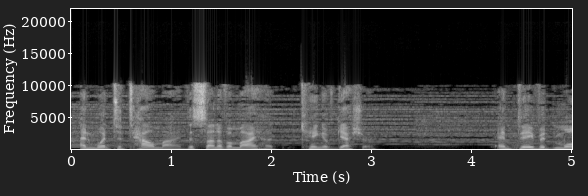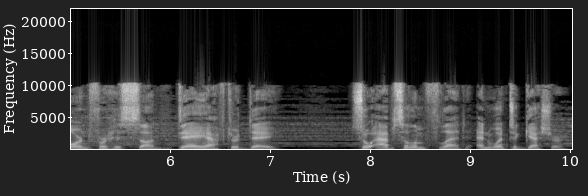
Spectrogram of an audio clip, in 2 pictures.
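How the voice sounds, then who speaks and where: Measured male scripture narrator over soft music. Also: medium pitch.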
